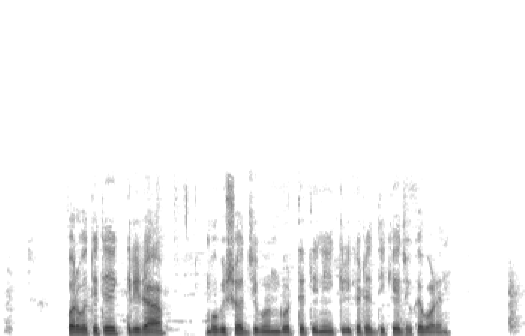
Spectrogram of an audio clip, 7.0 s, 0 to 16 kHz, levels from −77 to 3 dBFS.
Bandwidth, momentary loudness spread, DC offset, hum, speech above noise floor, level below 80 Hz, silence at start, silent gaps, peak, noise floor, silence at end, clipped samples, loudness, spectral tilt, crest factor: 8 kHz; 7 LU; under 0.1%; none; 64 dB; -64 dBFS; 0.9 s; none; -6 dBFS; -86 dBFS; 0.15 s; under 0.1%; -22 LUFS; -7 dB/octave; 18 dB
